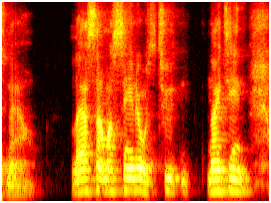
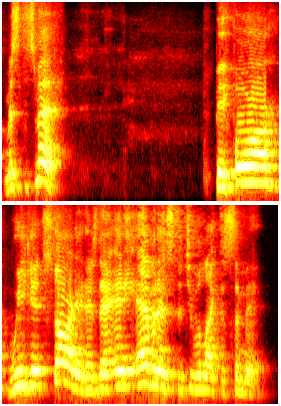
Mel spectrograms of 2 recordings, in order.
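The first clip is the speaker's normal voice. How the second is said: arrogant judge impression; 5 semitones higher than usual. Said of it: "So this is how the judge talked".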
